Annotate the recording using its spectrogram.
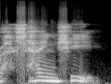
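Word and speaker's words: Shang-Chi: massive uh weekend for shangshi that's how you say it in the ad so that's how i'm going to say it as a cultural appropriation i apologize if it is please don't get me banned that's how they say in the ad i'm just trying to say it properly okay this is one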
